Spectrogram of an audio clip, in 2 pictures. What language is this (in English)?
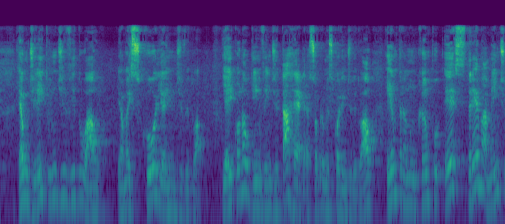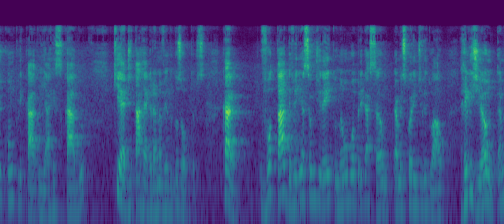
Portuguese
